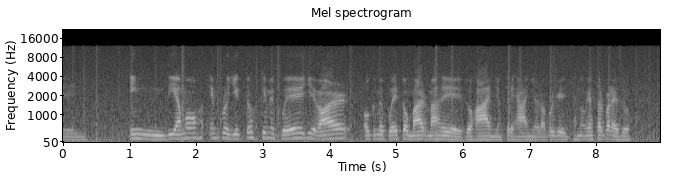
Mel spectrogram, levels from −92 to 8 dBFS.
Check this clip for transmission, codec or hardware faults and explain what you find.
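No transmission, codec or hardware faults can be heard in the speech. The only sound besides the talker is the room's own background noise, sitting about 14 dB below the speech, which belongs to the recording space rather than the system.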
